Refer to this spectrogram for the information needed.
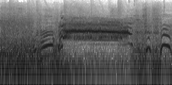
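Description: human body sound, man screaming

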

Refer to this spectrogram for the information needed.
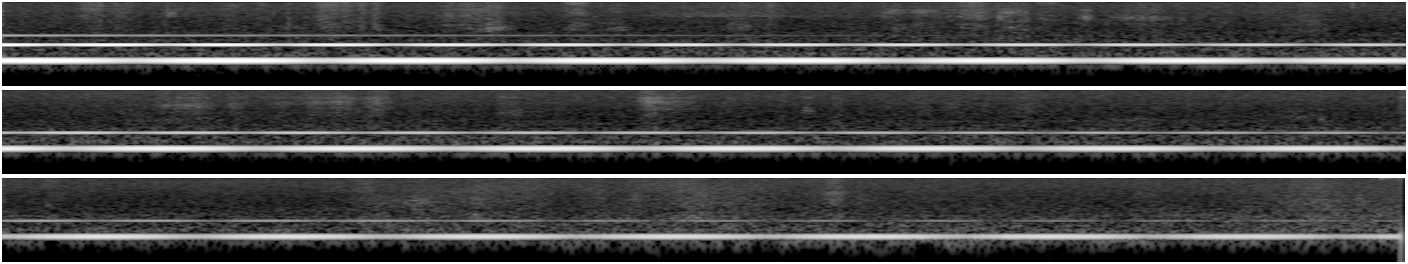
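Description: signal or alarm, bell ringing

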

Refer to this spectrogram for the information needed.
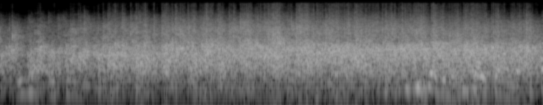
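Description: sound effect, clapping sound effect

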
